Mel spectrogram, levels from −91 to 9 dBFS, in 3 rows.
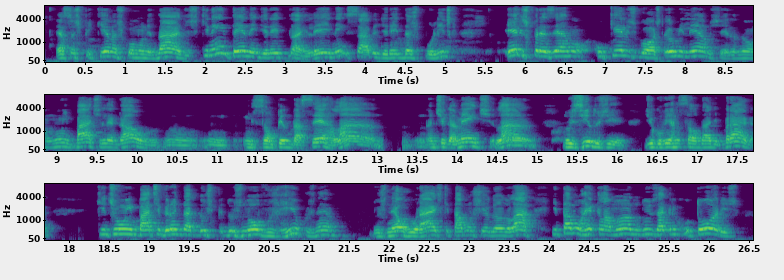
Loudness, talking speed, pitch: -23 LUFS, 155 wpm, 200 Hz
